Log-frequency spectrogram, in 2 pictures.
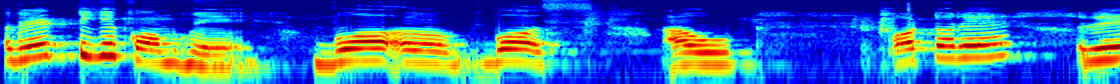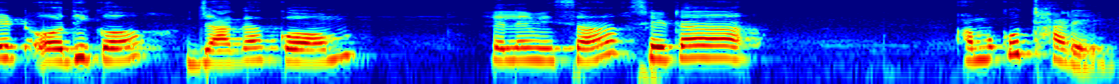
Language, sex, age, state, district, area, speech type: Odia, female, 45-60, Odisha, Malkangiri, urban, spontaneous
